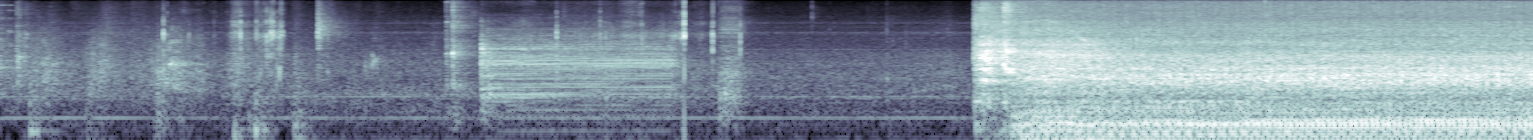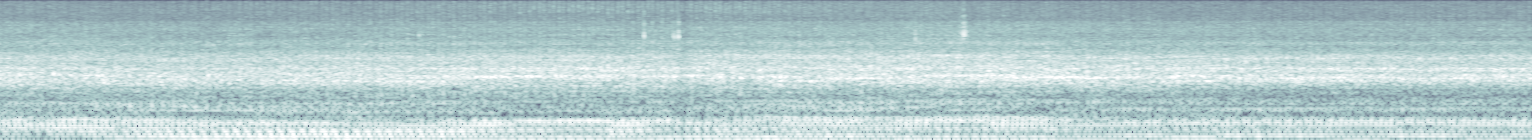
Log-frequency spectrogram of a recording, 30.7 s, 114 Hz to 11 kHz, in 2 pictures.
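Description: The 2014 Yamaha Bolt's air-cooled V-twin engine fires up about ten seconds in and then idles steadily, after a few faint clicks.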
